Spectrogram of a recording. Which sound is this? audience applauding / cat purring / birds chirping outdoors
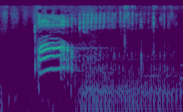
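cat purring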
